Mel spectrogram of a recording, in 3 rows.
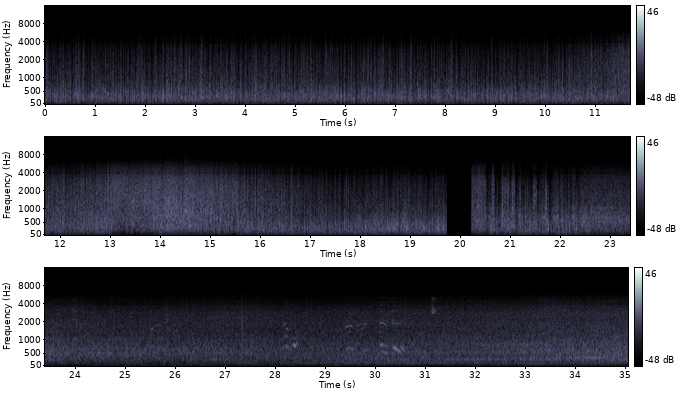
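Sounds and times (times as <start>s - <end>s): wind buffeting microphone: 0.0s - 35.0s
flash-flood water rushing: 9.6s - 17.1s, 20.2s - 35.0s.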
